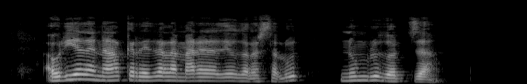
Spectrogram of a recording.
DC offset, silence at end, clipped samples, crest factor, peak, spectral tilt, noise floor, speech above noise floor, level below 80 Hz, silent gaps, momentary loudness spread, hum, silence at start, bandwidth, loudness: under 0.1%; 0.9 s; under 0.1%; 20 dB; -10 dBFS; -3.5 dB/octave; -82 dBFS; 54 dB; -82 dBFS; none; 11 LU; none; 0.45 s; 11 kHz; -28 LUFS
